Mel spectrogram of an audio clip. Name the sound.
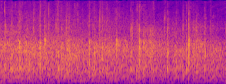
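audience applauding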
